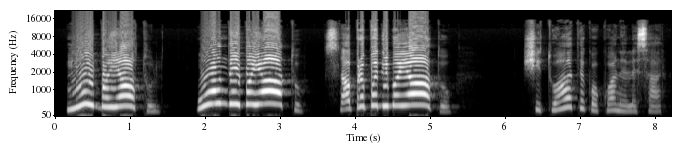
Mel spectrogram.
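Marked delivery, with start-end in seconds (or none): 0.1-5.4 very high, loud alarm; panicked cries. A narrator's reading. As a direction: wail that the child is lost. Ladies panic over missing boy. (țipete de panică)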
